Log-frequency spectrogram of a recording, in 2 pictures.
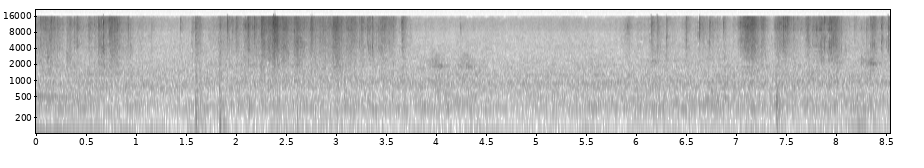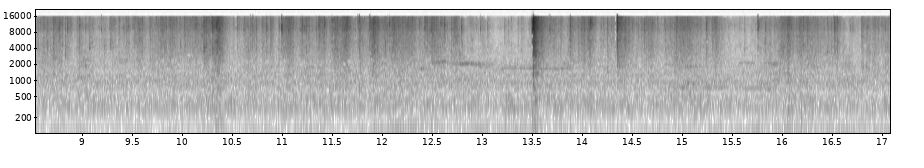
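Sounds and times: plastic wrap crinkling: 0.0 - 3.8, 5.8 - 17.0.

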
